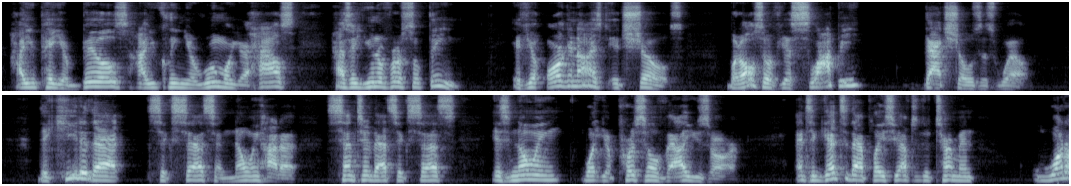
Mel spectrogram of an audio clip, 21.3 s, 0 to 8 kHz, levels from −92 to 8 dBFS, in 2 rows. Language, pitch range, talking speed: English, 130-155 Hz, 170 wpm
